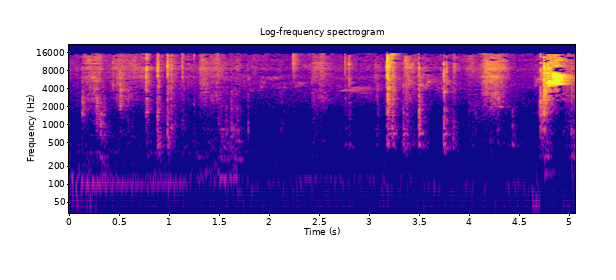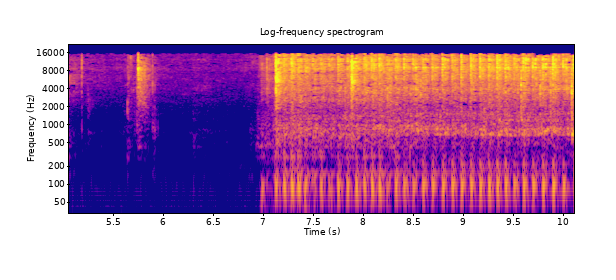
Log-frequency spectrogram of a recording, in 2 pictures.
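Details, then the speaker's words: Old Honda Supra motorcycle, complaint of clattering from the clutch housing on slight throttle: engine fires then a loose clattery knock on each blip, like a loose bolt; caused by clutch outer loose on its rivets. "untuk motor ini keluhannya yaitu ada dibagian mesin kabarnya Hai di bagian mesin kalau di grab sedikit ada suara klotak klotak di bagian bak koplingnya"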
